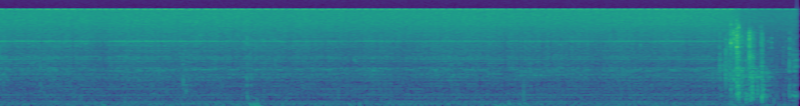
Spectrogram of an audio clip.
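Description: Steady low hum and hiss on the soundtrack of a home VHS camcorder recording, with a faint thin high tone above it and a soft bump about two and a half seconds in. Near the end a man's voice on the tape starts to speak.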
